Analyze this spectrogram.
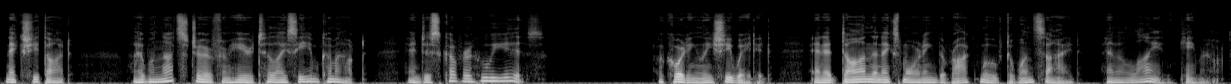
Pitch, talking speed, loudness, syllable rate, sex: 105 Hz, 195 wpm, -20 LUFS, 5.3 syllables/s, male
